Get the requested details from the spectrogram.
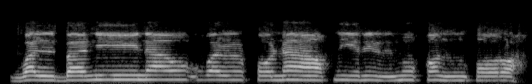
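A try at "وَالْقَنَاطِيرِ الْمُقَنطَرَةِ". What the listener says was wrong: Muqan. Betul ke bacaan muqan? Bunyi dia tak jelas muqan. Nun tu dia tak jelas. Dia bunyi samar-samar. Dia bunyi macam ni. Muqan. Macam tu.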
